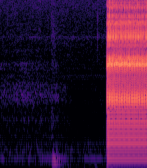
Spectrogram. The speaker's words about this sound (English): We need a buzzer check.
